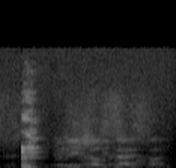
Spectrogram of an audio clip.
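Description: A man clearing his throat once, short and sharp, about a third of a second in.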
